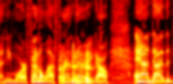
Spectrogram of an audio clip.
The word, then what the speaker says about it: phenylephrine: Phenylephrine. – Yep. – No. – Phenylephrine. – Phenylephrine.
